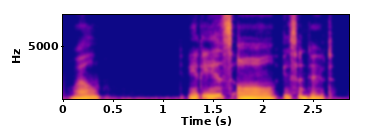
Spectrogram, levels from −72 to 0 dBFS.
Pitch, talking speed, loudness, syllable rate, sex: 160 Hz, 125 wpm, -14 LUFS, 3.6 syllables/s, female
